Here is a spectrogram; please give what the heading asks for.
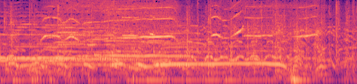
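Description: A crowd cheers and applauds for several seconds, with overlapping high whoops and shouted voices riding over steady clapping, staying loud throughout before easing slightly at the end.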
